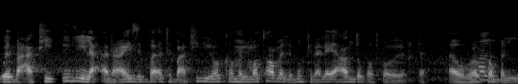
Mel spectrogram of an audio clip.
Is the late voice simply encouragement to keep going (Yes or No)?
Yes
